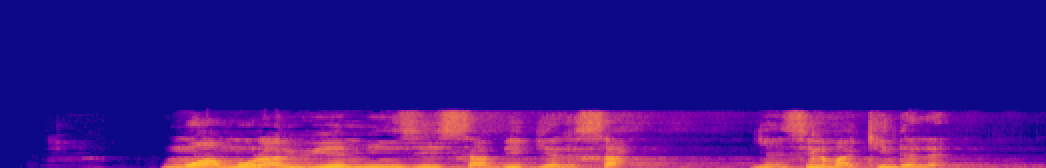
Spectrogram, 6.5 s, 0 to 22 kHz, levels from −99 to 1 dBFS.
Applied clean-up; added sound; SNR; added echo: none; none; none; reverberation time 1.2 s.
